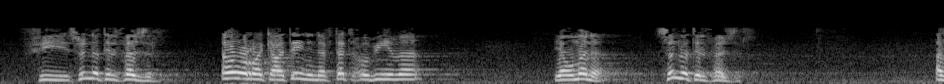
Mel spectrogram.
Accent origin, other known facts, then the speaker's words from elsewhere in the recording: Egypt; وهذا الذي يفعل الآن في بلادنا مصر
